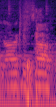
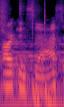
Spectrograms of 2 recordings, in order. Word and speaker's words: Arkansas: Shout out Arkansas, big Arkansas fan. It's not pronounced Arkansas. It's pronounced Arkansas out of legislation.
